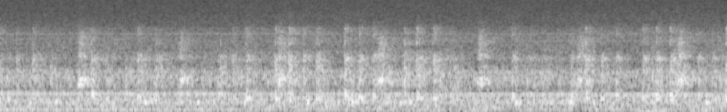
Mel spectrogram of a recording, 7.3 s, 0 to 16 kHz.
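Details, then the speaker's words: Dapol Class 09/08 O-gauge shunter at slow speed after greasing the main gear and running-in on a rolling road: faint soft ticking with a light gear whirr, even and not binding. Noise is slightly quieter and it runs and crawls well. "I don't think the noise is going to go completely away, but I think it's slightly quieter from listening to the two samples. But it definitely runs well, and it definitely crawls well."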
